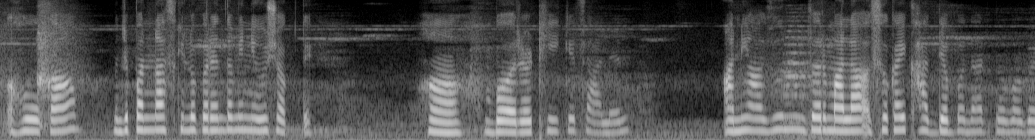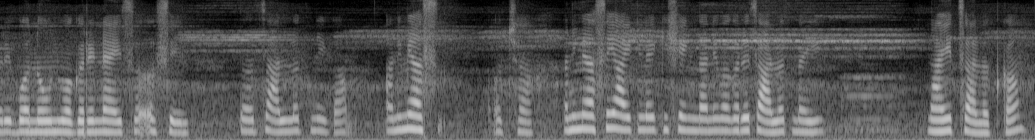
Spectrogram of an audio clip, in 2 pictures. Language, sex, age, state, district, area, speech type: Marathi, female, 18-30, Maharashtra, Nashik, urban, spontaneous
